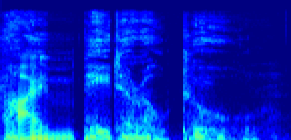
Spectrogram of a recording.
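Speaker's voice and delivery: very low, hushed, soft voice. Asked to do his impression now, speaker picks a Peter O'Toole impression. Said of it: "I could do it as Peter O'Toole".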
